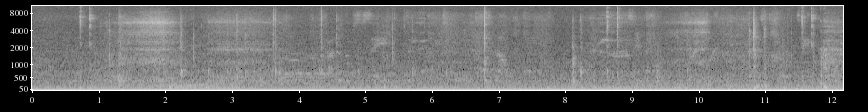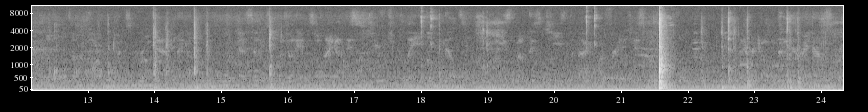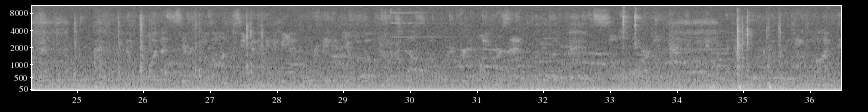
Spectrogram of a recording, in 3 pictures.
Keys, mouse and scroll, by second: 2.1 a, 2.6-3.6 middle drag, 4.3-5.6 scroll down 1, 5.6-8.6 middle drag, 8.6-10.4 right drag, 10.8 u, 12.4-14.2 middle drag, 14.0 a, 14.6 a, 15.8 s, 19.0 g, 21.6 r, 25.6-28.8 middle drag, 27.6 g, 34.9 s.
